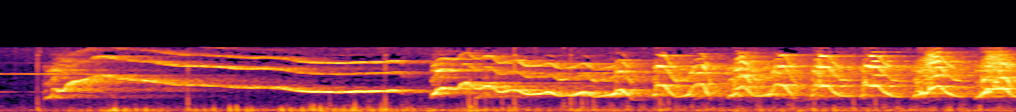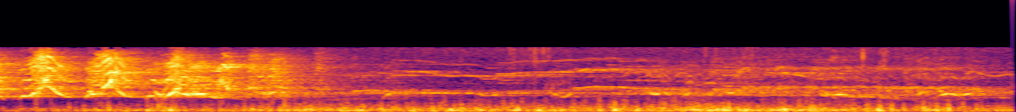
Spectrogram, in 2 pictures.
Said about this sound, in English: The second is a pack of coyotes.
